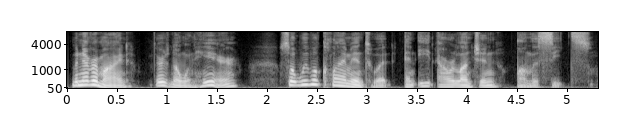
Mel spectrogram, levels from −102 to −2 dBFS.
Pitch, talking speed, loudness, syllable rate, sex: 120 Hz, 225 wpm, -20 LUFS, 6.1 syllables/s, male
